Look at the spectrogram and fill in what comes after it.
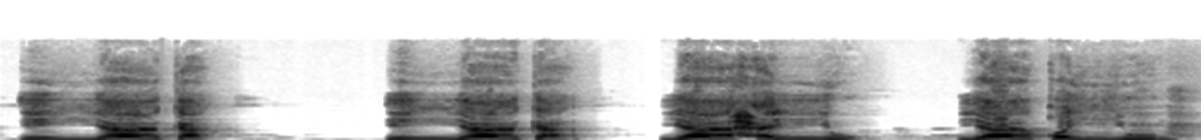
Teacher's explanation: kalau wau tasdid saja itu tidak lama ditahannya hanya ditekan dua dua harakat sekali ngayun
